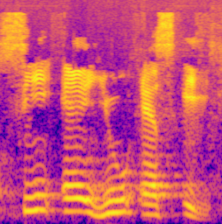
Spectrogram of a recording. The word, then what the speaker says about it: cause: But then, chanzo, chanzo, C-A-U-S-E, chanzo chakitu, you say cause with a voiced sound, Z. Cause, the cause of that fire, but the cause of study.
